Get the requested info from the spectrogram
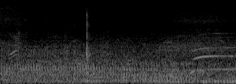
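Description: Indistinct voices over a steady low hum, with a single sharp click just under a second in.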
